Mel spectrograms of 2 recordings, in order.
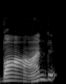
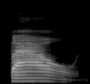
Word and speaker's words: bound: james bond b-o-n-d but it's not it's bound look at the mouth and you observe that the the lower the lower part of the teeth goes down bound wow next one it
